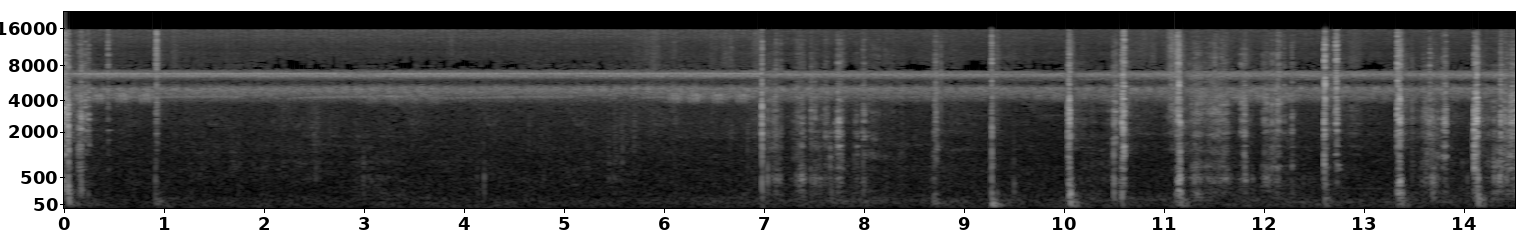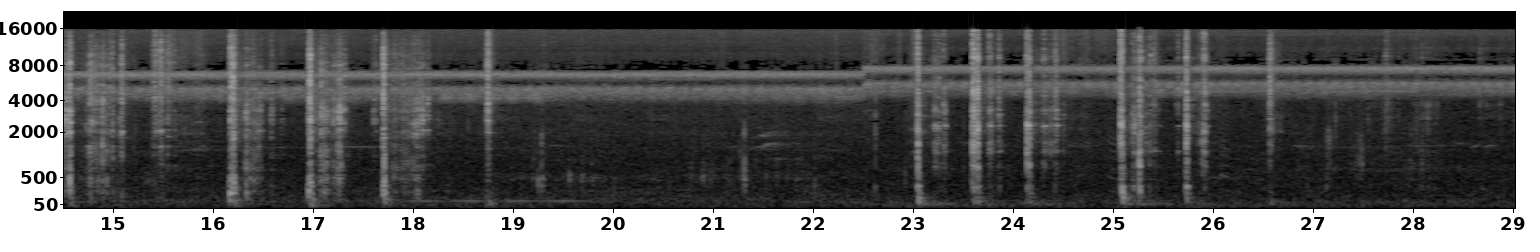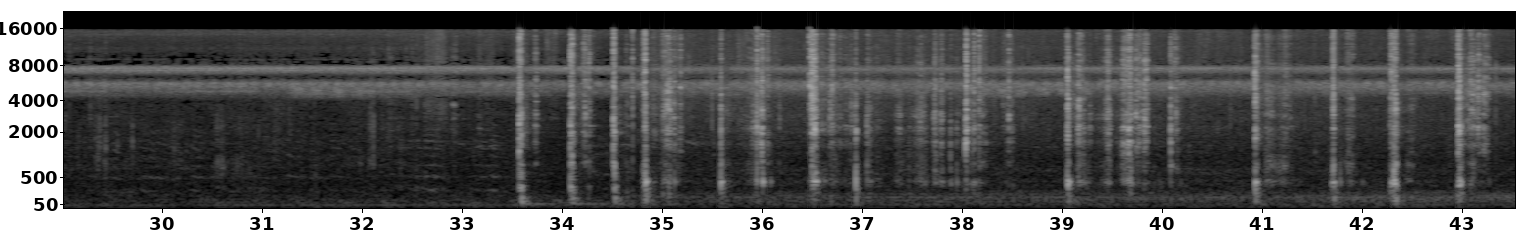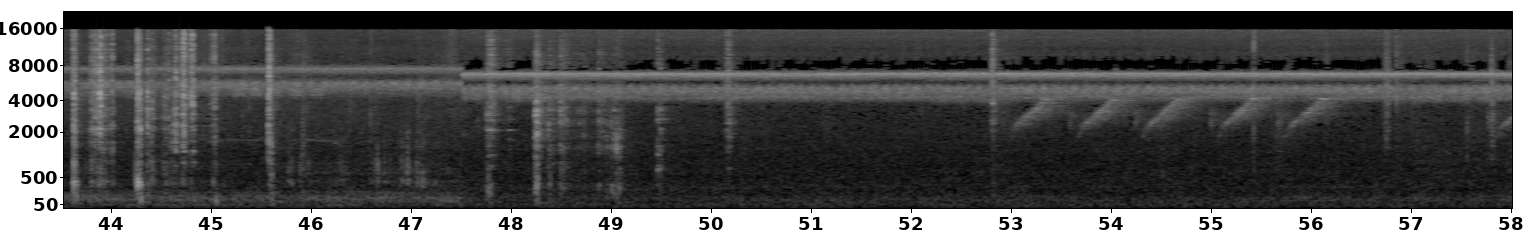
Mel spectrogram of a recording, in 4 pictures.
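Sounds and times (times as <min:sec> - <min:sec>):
insects chirring: 0:00.0 - 0:58.0
blade chopping wood: 0:08.7 - 0:15.6, 0:33.5 - 0:46.0.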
